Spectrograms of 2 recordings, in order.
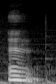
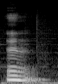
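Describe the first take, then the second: First: The word is cut to a short nasal sound. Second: The same.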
